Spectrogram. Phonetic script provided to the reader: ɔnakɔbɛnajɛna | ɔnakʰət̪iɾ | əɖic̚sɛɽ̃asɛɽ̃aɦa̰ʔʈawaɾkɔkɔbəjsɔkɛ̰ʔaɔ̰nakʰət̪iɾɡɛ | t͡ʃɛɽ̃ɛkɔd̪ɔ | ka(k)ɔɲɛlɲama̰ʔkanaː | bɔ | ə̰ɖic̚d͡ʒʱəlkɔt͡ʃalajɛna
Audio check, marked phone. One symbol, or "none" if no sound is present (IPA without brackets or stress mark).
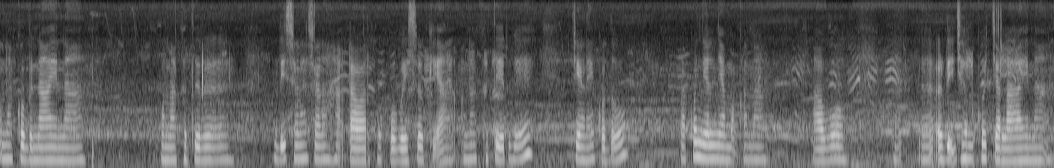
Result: k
